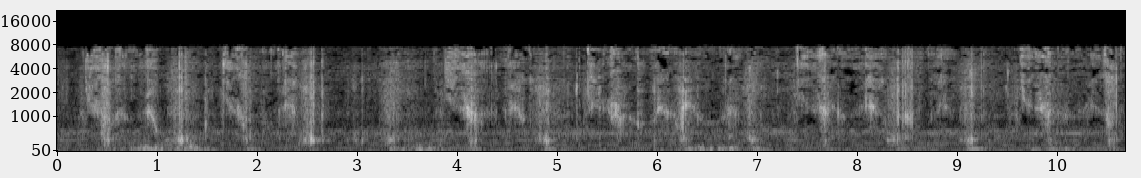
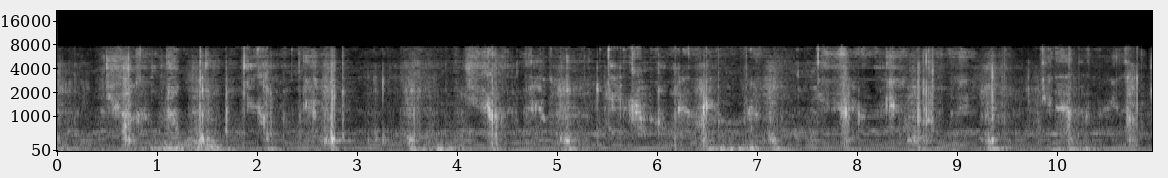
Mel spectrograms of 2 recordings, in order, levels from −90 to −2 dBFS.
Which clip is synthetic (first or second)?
second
